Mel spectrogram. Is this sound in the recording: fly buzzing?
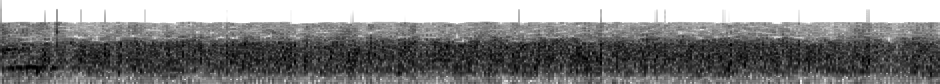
no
